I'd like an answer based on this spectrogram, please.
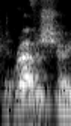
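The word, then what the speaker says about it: Ravicher: We're then introduced to the work that Dan Ravitcher, is that how you pronounce it? Ravitcher, yeah.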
